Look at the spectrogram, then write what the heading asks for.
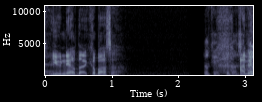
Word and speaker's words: kielbasa: How do you pronounce that? Kielbasa? How do you Yes, say that? you nailed that. Kielbasa.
